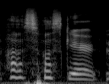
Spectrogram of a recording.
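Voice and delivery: nervous laugh on so scared. Real, not acted. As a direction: giggle it out nervously. Repeats while laughing.

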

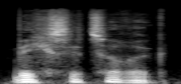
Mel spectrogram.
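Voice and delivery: usual speaking voice

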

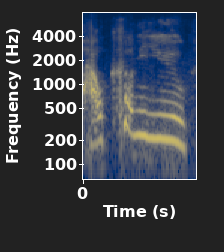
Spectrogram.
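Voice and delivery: high, slow tearful stammer; acted hurt disbelief. Nick reacts to Judy's correction, acted hurt disbelief. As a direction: draw it out like a wounded lover.

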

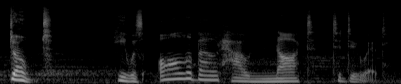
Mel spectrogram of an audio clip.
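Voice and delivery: plain reading voice

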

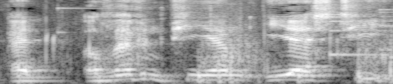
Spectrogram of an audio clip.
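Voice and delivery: high, emphatic retold reply; insistent telling. Streamer retelling his reply to viewers, insistent. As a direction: pitch it up and press the point. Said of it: "I keep telling them".

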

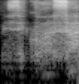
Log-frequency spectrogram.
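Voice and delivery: soft puzzled whisper; voiceless uneasy question. Real, not acted. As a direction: whisper so nothing hears. Hushed in a dark house.

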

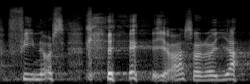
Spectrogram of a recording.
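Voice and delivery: real chuckle breaking up the phrase; amused laughing. Real, not acted. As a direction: laugh through the words, genuinely amused. Amused by the painter's fine little shoes.

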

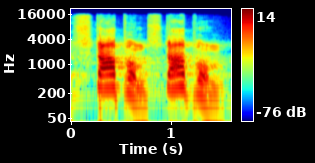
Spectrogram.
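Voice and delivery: shouted high and loud stop 'em; retold yell. Commissioner orders police to stop marchers: loud angry yell. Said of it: "he yelled".

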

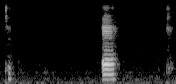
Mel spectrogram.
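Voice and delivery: "T-, e-, t-." as isolated sounds with long gaps; sounding out. Shown as a demonstration. Teacher writing the second syllable, "T-, e-, t-." sounded out one by one. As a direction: give each sound of "T-, e-, t-." on its own.

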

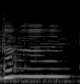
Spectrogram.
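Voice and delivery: high, tiny puppet voice; squeaky puppet voice. Acted. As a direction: make the bunny say hi. Bunny puppet says hi.

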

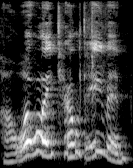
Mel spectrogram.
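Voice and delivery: high, anguished puppet wail; loud, despairing question; Bert. A narrator's reading. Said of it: "Bert wondered".

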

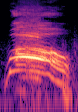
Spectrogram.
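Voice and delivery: loud high whoa; startled shout. Real, not acted. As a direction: yelp in surprise. Sudden game event.

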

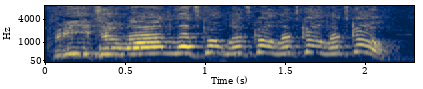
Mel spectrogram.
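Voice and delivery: high-pitched rallying start call; cheering the class into action; excited countdown. Real, not acted. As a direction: urge them off with rapid repeats. Teacher starts a race in class.

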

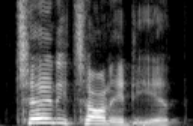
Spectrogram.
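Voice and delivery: impatient command to his friend. A narrator's reading. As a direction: order him to switch it on. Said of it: "commanded his friend".

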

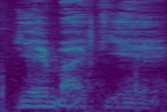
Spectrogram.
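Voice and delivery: raspy smoker's croak, low and rough; smoker's cough voice. Retold or imitated. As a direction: rasp it out like a lifelong smoker. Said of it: "Super Smoker's cough voice".

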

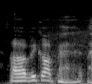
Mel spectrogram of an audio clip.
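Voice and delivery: laughing through the words, giggle rising high. Real, not acted. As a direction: giggle at the funny luck. Lucky bonus character.

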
